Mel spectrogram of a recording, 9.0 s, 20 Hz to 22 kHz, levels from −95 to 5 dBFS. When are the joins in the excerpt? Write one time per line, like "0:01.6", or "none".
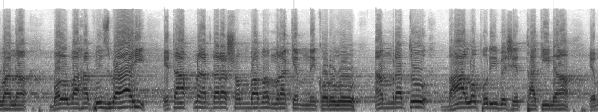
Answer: none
